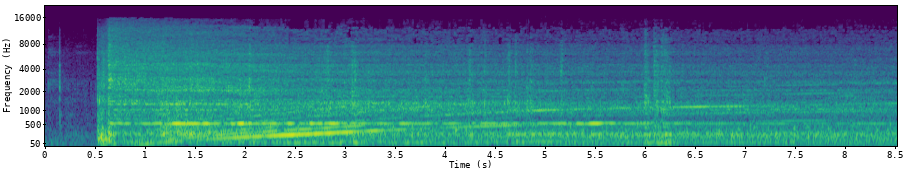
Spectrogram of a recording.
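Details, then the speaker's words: Replacement micro hydro PMA generator unit after mouse-chewed wire and frozen burst PVC, lid closed to check clearance: hum rises smoothly as it spins up, then steady clean tone, no rubbing; runs quiet, though leaks remain. "I don't hear that it's rubbing. Whew, I think we got by. Just barely though. And it's quiet, just as we had hoped."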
